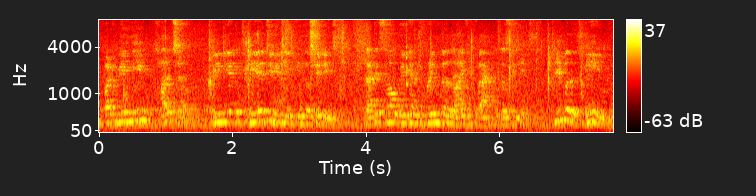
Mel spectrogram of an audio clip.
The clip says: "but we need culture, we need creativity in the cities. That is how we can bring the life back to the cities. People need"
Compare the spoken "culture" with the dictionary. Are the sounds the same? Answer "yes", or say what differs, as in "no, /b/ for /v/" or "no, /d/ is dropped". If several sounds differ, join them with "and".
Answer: yes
